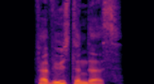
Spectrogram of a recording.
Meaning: strong/mixed nominative/accusative neuter singular of verwüstend
- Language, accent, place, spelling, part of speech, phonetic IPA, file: German, Germany, Berlin, verwüstendes, adjective, [fɛɐ̯ˈvyːstn̩dəs], De-verwüstendes.ogg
